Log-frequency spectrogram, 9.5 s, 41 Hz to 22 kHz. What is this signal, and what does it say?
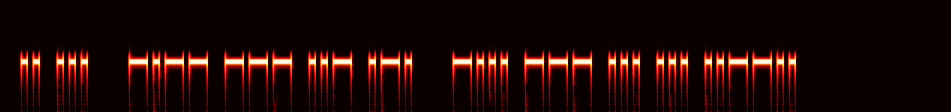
Morse code, heard as a keyed tone, about 20 wpm, 700 Hz. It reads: IS YOUR BOSS?
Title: Sentences from Top 1000 Words - Review Part 4 - 20wpm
